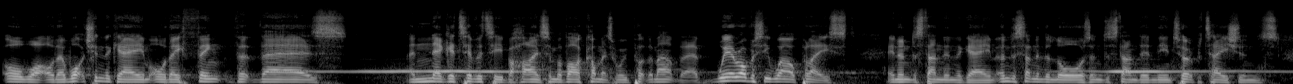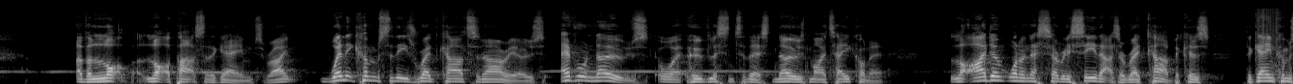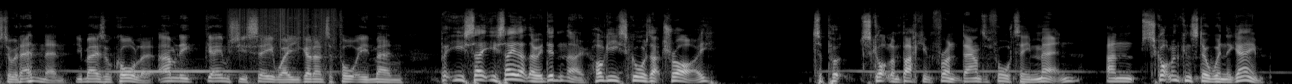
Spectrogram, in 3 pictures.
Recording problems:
wind noise on the microphone; heavy; 9 dB below the speech
crackling; noticeable; at 26 s and from 28 to 29 s; 15 dB below the speech

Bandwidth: 14.5 kHz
